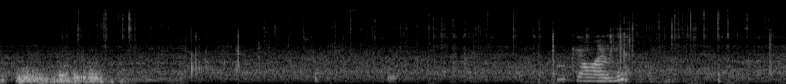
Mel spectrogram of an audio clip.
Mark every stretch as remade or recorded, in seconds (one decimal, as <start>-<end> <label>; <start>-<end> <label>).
0.0-2.5 remade; 2.5-4.3 recorded; 4.3-7.9 remade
